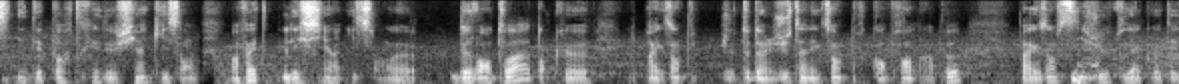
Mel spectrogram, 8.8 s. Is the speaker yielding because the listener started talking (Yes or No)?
No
